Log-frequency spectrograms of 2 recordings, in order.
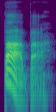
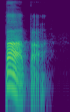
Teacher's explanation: So in a word like baba, father, dad, baba, the ba here is low, and of course the end of the first ba is also low, but we stay down there. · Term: neutral tone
